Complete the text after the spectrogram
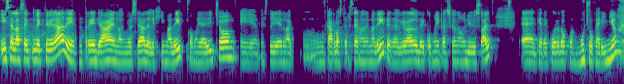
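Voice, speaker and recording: This woman's pitch is very deep and low. She keeps her intonation fairly even. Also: moderate pace. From Ukraine. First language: Ukrainian or Russian (speaking Spanish). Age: 20s. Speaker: interview guest. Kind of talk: interview conversation.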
